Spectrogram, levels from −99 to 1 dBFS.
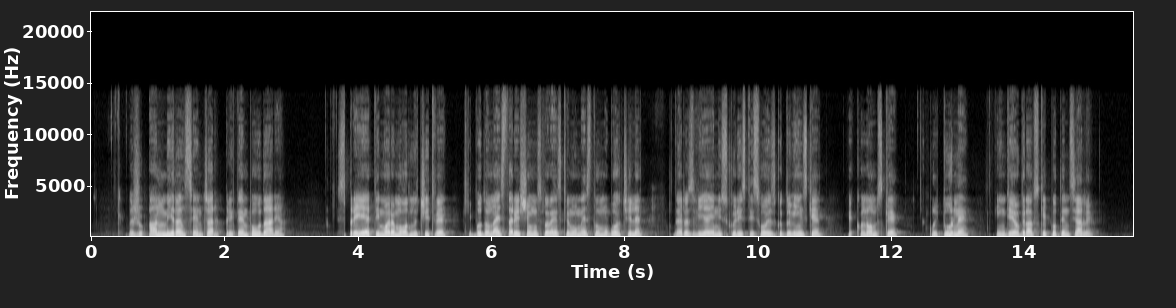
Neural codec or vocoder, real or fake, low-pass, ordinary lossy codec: codec, 32 kHz, 1.9 kbps, SNAC; fake; 14.4 kHz; none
